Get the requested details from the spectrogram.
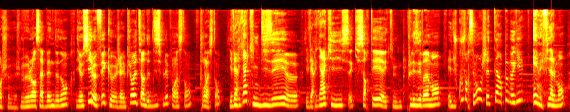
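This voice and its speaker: A young man chatting casually to his viewers, self-mocking and hesitant with many fillers. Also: on the high side. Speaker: youtuber. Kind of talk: casual vlog talk to viewers.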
